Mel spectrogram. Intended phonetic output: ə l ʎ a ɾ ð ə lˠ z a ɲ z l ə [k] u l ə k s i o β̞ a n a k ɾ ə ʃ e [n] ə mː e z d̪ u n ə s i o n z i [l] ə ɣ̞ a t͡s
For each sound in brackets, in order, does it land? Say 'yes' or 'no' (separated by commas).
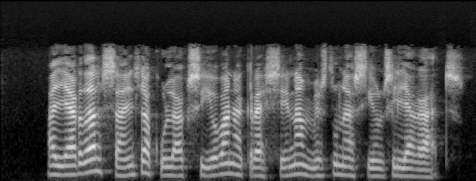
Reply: yes, yes, no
